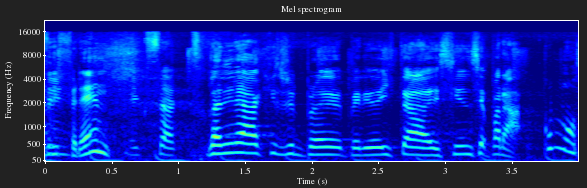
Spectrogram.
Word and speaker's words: Hirschfeld: Daniela Hirschfeld, periodista de ciencia. Pará, ¿cómo se pronuncia perfectamente tu apellido?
